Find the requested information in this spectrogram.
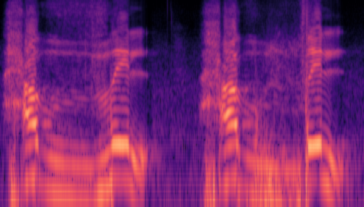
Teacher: ہا کو گلے سے نکالیں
